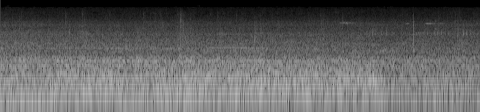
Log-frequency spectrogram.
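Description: A bus drives past on the street.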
